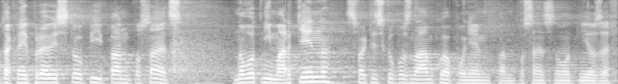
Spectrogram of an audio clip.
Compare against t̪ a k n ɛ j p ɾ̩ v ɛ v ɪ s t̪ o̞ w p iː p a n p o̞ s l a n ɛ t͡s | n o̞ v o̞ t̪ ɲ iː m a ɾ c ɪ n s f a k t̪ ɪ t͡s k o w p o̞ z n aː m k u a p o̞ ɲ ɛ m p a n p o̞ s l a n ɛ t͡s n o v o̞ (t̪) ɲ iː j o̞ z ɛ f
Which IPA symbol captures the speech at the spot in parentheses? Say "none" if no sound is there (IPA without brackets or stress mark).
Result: t̪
